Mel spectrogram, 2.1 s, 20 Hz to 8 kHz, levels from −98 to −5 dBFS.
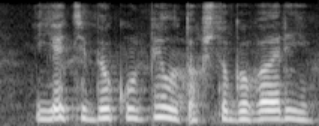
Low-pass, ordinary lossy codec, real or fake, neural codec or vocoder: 7.2 kHz; none; fake; codec, 16 kHz, 4 kbps, FunCodec, trained on Chinese and English, 50 frames a second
